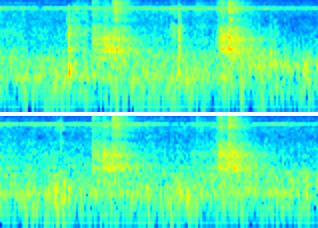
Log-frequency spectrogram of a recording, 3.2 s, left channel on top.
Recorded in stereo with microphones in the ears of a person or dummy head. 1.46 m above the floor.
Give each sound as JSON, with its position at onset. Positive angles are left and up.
{"t": 0.9, "sound": "tapping", "side_deg": -50, "distance_m": 1.3}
